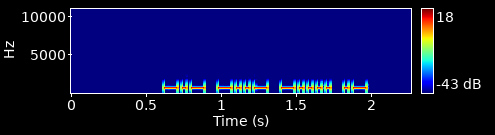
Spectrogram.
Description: Morse code, heard as a keyed tone, about 40 wpm, 700 Hz. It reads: KX6A
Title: NA SOTA Chaser Callsigns 40wpm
